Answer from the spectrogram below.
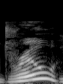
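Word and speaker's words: Jrue: J-R-U-E I don't. – Is pronounced Drew? – Yeah, like Chris Bryant playing for the Cubs today. It's not C-H-R-I-S. I believe it's K-R-I-S.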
